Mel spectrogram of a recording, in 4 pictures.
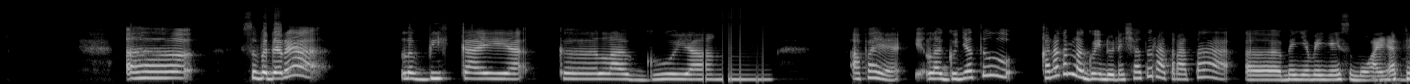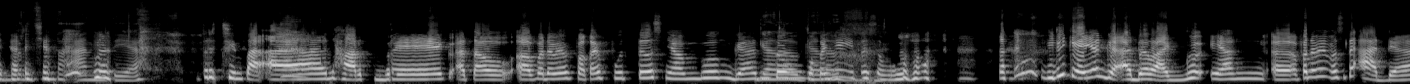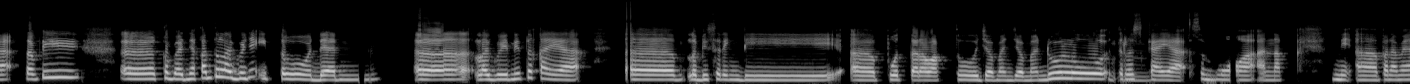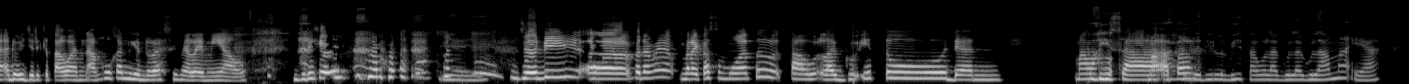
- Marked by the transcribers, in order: tapping; mechanical hum; laughing while speaking: "kayaknya"; laugh; static; in English: "heart break"; chuckle; laughing while speaking: "semua"; distorted speech; laugh; laugh; laugh; laughing while speaking: "kayak"; laugh
- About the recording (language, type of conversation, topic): Indonesian, podcast, Apa lagu andalanmu saat karaoke, dan kenapa?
